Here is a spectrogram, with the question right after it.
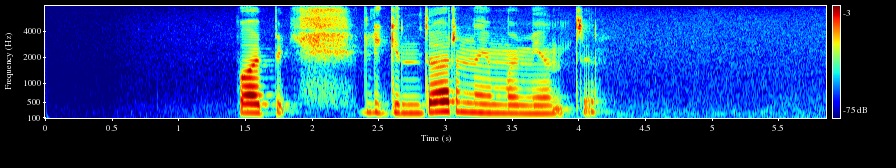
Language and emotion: Russian, sad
